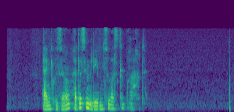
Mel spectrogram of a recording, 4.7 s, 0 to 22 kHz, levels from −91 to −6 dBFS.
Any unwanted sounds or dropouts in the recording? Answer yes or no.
no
